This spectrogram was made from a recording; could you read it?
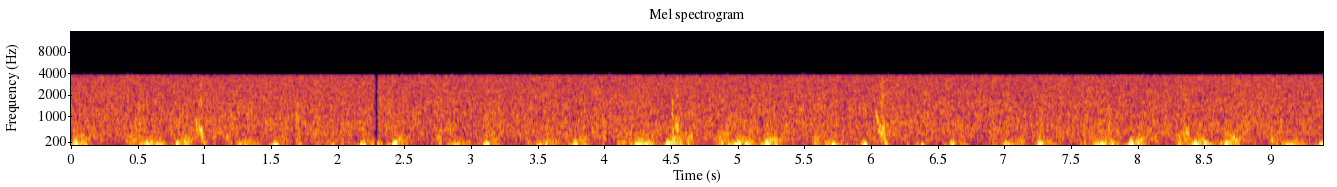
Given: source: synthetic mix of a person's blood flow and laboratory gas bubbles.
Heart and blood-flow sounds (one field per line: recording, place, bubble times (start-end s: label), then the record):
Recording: Doppler ultrasound of blood flow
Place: precordium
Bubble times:
0.91-1.05 s: bubbles
1.67-1.74 s: bubbles
4.48-4.68 s: bubbles
6.01-6.17 s: bubbles
From the record:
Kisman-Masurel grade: 121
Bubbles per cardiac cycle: 1 to 2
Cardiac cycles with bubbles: 10 to 50%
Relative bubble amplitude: barely perceptible (0.100 to 0.250)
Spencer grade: 2 (many but less than half of the cardiac periods contain bubble signals, singularly or in groups)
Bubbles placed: anywhere in the cardiac cycle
